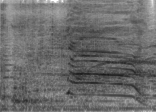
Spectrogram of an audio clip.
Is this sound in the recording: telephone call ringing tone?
no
